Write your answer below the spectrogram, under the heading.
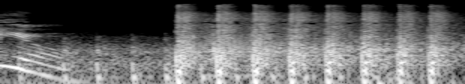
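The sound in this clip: Gunshots fired into the air crack out in a rapid, fairly regular series of loud, sharp bursts, following a brief quieter opening.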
